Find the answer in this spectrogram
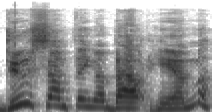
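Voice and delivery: high, yelled hobgoblin voice. Storyteller voices Circumference yelling from the back: Circumference's hobgoblin voice. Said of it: "I know that hobgoblin voice".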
